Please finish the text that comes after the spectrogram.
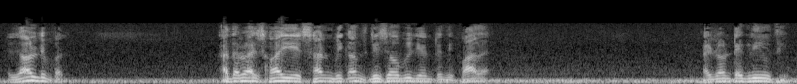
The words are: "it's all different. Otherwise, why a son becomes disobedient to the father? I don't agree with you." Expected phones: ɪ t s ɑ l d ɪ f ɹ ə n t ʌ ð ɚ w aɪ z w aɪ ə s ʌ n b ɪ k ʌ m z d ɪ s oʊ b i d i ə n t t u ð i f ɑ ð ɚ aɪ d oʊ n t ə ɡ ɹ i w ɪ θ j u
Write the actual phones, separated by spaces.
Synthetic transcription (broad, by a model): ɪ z ɑ l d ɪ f ə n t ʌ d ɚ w aɪ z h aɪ ə s ʌ n b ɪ k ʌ m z d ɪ s oʊ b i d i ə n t t u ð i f ɑ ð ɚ aɪ d oʊ n t ə ɡ ɹ i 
